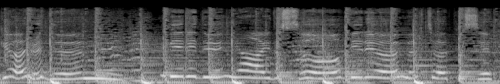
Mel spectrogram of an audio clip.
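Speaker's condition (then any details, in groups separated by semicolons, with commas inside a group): No condition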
